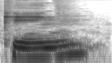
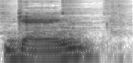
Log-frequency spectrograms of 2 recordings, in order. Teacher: Ke is voiceless, ge is voice. Both are a velar plosive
